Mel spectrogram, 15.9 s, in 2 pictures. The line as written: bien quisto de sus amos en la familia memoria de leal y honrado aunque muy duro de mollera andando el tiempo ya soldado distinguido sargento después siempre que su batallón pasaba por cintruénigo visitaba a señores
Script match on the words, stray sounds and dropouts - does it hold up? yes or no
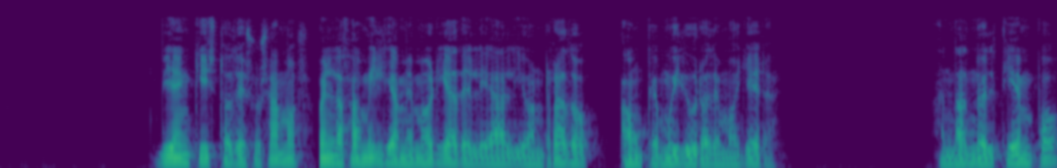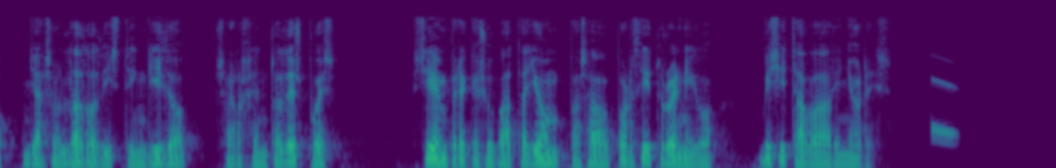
no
